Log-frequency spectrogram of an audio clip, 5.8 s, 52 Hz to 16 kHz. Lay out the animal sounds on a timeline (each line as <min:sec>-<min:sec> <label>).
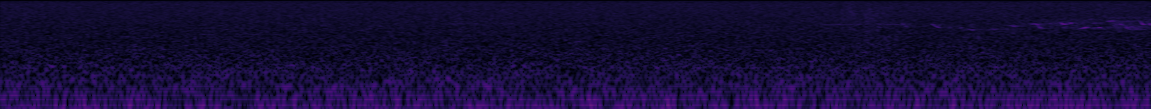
0:04.0-0:05.8 Winter Wren (Troglodytes hiemalis)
